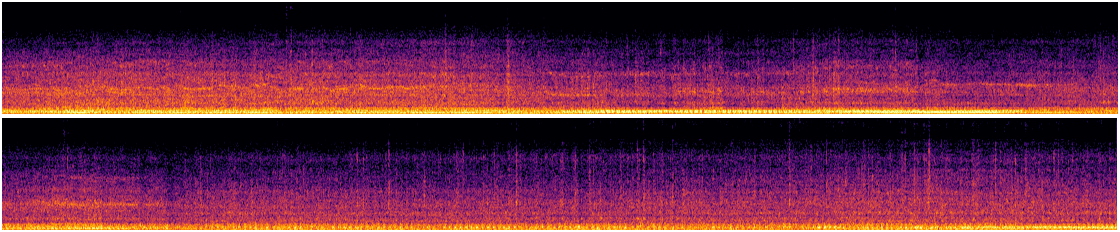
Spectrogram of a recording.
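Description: KTM adventure motorcycle engine running under way, pulling harder for a few seconds and then easing off about eight seconds in.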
